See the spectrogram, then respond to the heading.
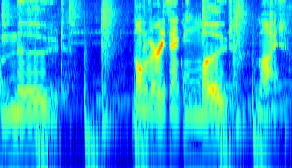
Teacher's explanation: Australians, for some reason, we go up at the end of each sentence and we make things question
